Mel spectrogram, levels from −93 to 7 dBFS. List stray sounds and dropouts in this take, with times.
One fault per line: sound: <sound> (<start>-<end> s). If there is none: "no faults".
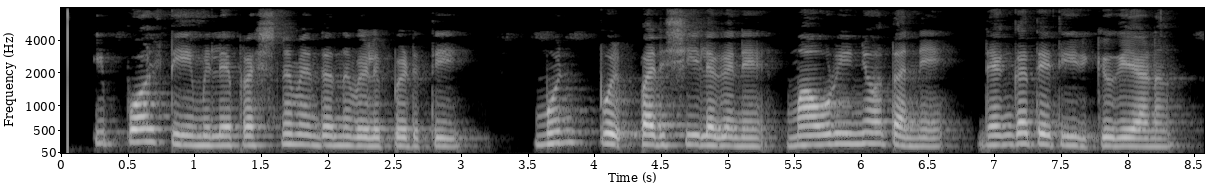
no faults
